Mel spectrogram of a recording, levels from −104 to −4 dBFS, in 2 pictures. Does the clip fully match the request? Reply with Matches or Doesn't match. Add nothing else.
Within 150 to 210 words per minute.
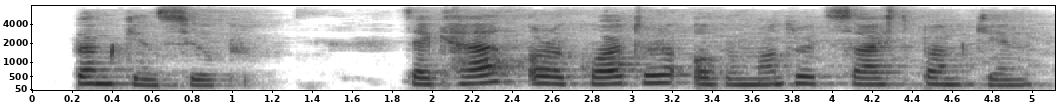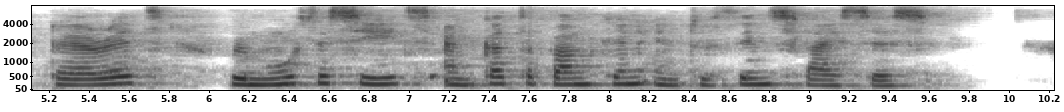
Doesn't match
